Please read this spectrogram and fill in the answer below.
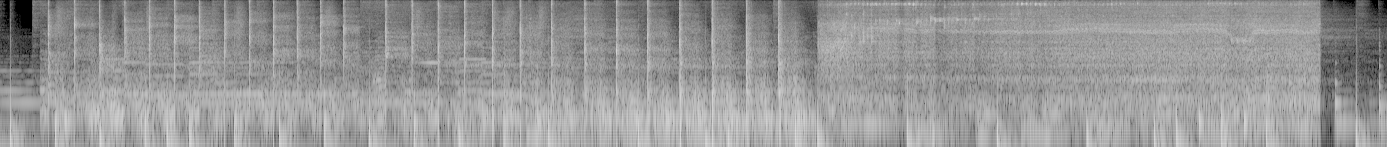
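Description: Rapid hammer blows on a chisel, about three a second, splitting apart the spot-welded sheet-steel panels of a car's front frame rail. About ten seconds in, a power drill takes over, running steadily for about six seconds to drill out spot welds, then stops suddenly.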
